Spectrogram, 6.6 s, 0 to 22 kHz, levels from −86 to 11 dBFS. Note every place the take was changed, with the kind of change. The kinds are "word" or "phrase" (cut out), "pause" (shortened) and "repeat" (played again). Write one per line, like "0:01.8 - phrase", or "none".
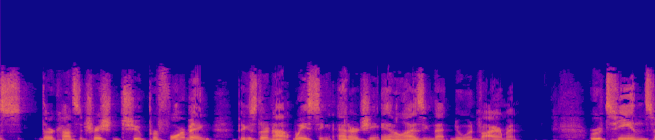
none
